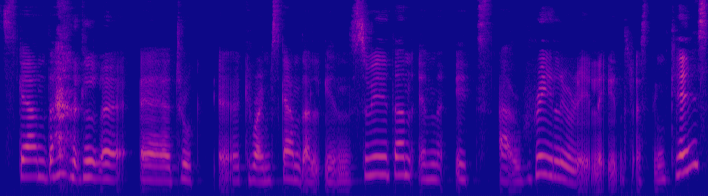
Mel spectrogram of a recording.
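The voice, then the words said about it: Foreign accent. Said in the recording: “I love your accent”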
